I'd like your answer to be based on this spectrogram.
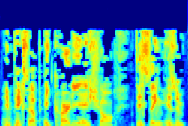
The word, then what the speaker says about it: Cartier: Did I pronounce it? Cartier. – Cartier, yeah.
